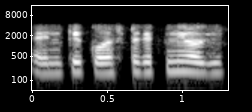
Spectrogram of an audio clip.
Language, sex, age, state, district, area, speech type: Hindi, male, 18-30, Madhya Pradesh, Harda, urban, conversation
